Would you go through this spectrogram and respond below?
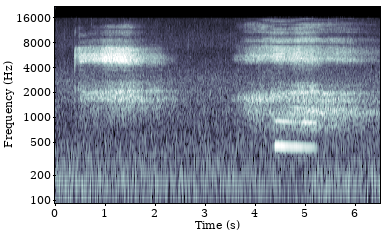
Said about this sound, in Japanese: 波音だけが響く静けさ。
